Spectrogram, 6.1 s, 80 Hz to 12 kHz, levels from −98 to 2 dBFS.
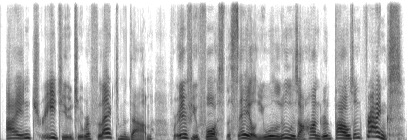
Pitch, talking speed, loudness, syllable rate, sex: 245 Hz, 185 wpm, -17 LUFS, 4.6 syllables/s, female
